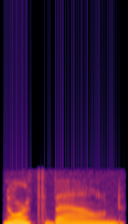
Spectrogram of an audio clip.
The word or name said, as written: northbound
